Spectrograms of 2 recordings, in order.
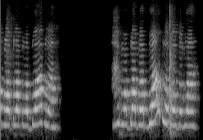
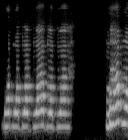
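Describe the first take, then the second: First: "blá, blá, blá" pushed louder and higher, urgent; expressive gibberish. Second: Plain gibberish syllables "blá, blá, blá"; blablação gibberish. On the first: Teacher acting a hurried woman in gibberish. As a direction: gibberish that sounds like someone running late. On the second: Teacher demonstrating gibberish to her class. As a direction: repeat "blá" as nonsense speech. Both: Shown as a demonstration. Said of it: "eu tenho que usar outros meios pra dizer".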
